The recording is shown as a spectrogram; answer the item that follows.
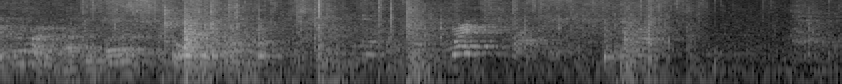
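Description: A heavy steel drum being handled by hand: a few knocks and thuds, the loudest about two seconds in and another about four seconds in, amid men's wordless voices.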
